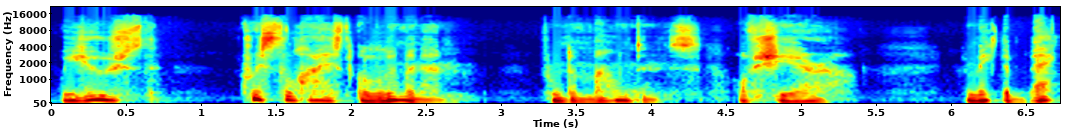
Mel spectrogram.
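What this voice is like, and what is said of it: Sensual British accent, Jony Ive impression. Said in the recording (Dutch): “die rechterhand van Steve Jobs... Johnny Ive. Die had zo'n eh, Brits accent. En die ging dan... Ging die helemaal super sensueel uitspreken.”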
